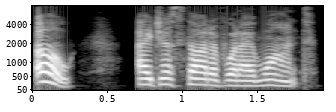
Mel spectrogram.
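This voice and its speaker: A woman's voice: mid-range voice, normal speed, no room sound, highs cut off, natural voice. Female narrator as sassy young woman, flustered, defiant banter, romance audiobook dialogue, dry studio sound. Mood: playful.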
